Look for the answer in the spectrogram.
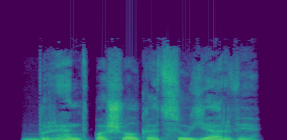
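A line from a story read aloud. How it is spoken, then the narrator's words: Hoarse rasp. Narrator (Russian): прохрипела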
